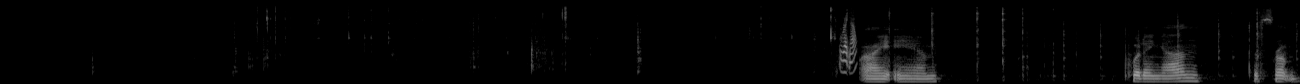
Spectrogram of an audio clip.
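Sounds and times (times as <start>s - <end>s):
clicks and rattles of plastic parts: 2.3s - 6.5s, 7.4s - 8.4s.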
